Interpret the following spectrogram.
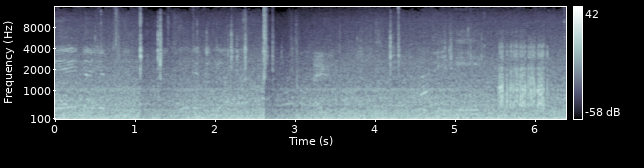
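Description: Steady low rumble of wind on the microphone, with a few sharp metal clicks from rappelling hardware being handled, about one second in and again near the middle. Faint voices come in near the end.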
